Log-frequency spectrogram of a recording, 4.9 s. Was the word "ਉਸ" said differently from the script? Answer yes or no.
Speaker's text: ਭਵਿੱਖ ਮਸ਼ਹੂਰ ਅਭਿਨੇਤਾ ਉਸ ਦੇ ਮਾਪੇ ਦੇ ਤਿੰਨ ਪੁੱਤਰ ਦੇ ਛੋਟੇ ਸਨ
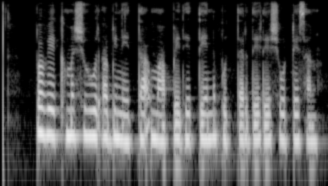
yes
